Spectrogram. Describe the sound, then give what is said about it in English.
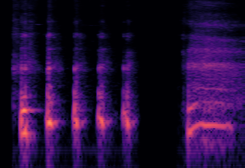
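Five short, evenly spaced breathy vocal bursts lead into a long, drawn-out voiced yawn that holds a steady low pitch before cutting off. No words are spoken. “Excuse me for yawning.”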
